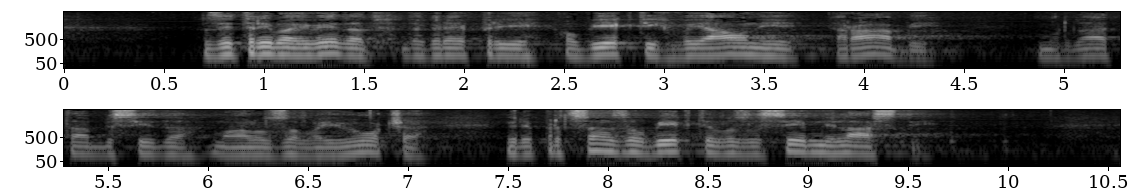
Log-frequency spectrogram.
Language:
Slovenian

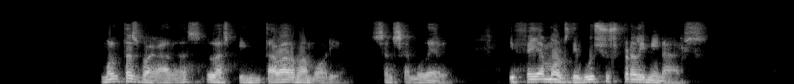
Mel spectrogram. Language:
Catalan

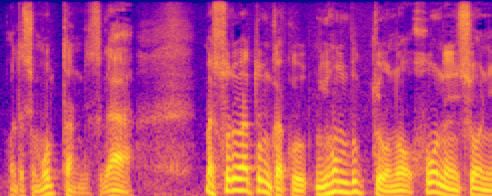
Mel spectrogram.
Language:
Japanese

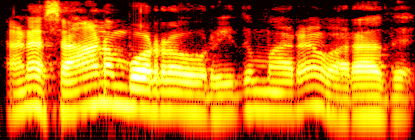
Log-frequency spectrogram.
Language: Tamil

